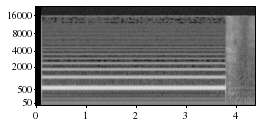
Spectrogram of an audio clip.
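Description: Steady electronic reference tone of the colour-bars-and-tone leader at the head of a videotape, one unchanging pitch held without a break and cutting off suddenly near the end.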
